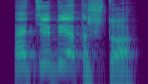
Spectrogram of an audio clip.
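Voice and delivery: put-on high, sulky little-girl retort; snuffling child. A narrator's reading. Girl rebuffs Geralt's question, snuffling. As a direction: pipe it back through a sniffle. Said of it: "хлюпнула она носом".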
